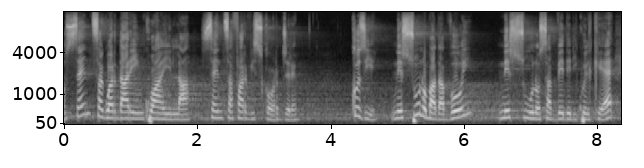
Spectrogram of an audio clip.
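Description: A woman's voice: mid-range voice, natural voice. Scheming male notary, soothing and false, read by a woman, in a reverberant hall. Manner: coaxing, falsely kindly, then stern. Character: smooth-talking scheming middle-aged male notary. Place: reading event in a hall. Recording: long hall reverb, faint background noise.

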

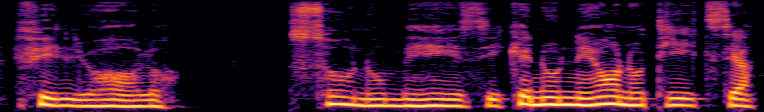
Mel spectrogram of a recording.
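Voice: medium pitch, steady tone, dark tone, no echo, studio quality, natural voice. A reader voicing an anxious older village mother who fires off worried questions. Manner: worried, pleading, rapid questions.

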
